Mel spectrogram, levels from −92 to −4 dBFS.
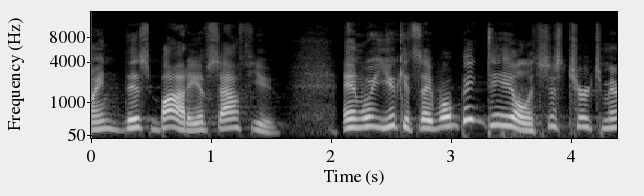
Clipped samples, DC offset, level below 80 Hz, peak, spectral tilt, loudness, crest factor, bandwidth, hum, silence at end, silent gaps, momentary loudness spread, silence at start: under 0.1%; under 0.1%; -70 dBFS; -12 dBFS; -6 dB/octave; -29 LUFS; 16 dB; 12.5 kHz; none; 0 s; none; 10 LU; 0 s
